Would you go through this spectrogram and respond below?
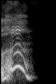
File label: AGREE JP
